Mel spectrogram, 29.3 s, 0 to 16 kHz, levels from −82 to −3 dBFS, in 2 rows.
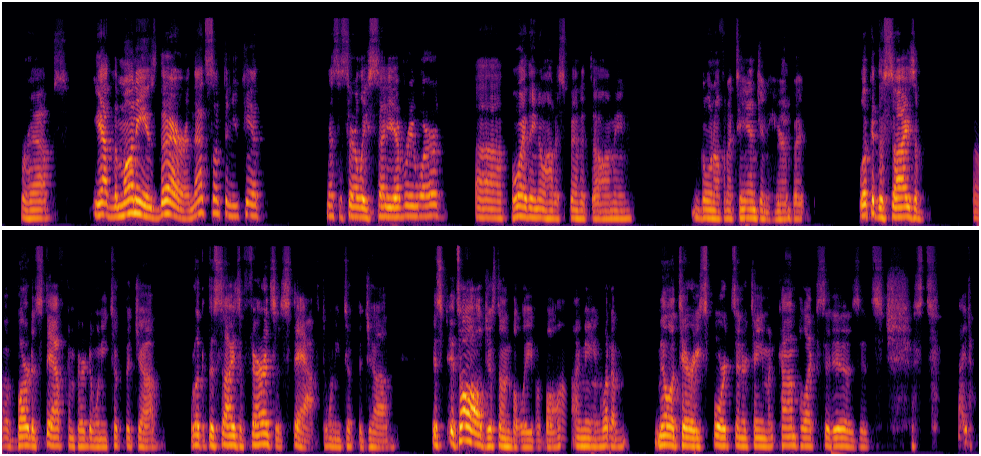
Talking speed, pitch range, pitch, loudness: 160 wpm, 130-155 Hz, 140 Hz, -22 LUFS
